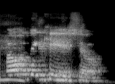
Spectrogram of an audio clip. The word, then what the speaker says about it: pão de queijo: You're going to have to pronounce it for me again. – Pão de queijo.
